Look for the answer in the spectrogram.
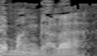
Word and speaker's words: Mangalá: Mangalá, porque se pronuncia Mangalá, lo que le llamamos todo Mangalá.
